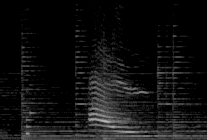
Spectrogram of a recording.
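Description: A cat meows in the Genshin Impact video game, one long rising and falling cry standing clear over a steady background music bed, with a few short tonal accents around it.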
